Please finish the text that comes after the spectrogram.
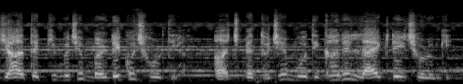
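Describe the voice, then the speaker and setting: A man's voice: high-pitched, normal speed, music in the background, close to an everyday voice. A man voicing a vengeful female ghost witch, a wronged young wife, in a menacing, gloating way for a cartoon horror story. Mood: bitter, threatening.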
